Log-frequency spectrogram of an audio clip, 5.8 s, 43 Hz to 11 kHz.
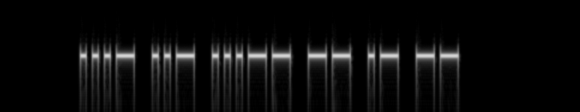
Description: Morse code, heard as a keyed tone, about 21 wpm, 700 Hz. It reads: VU3MAM
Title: DXCC-100 Call Signs - 6 Characters - Repeated 2x - 20wpm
